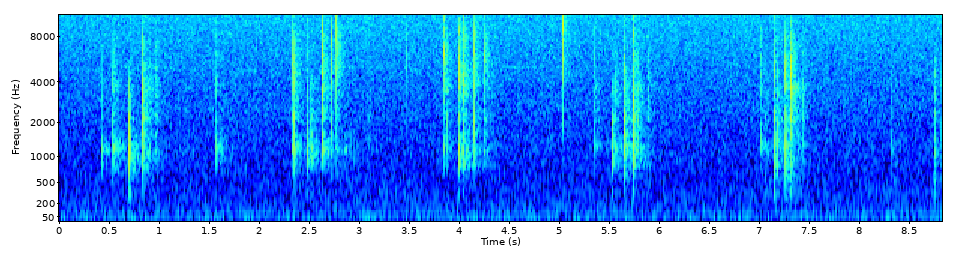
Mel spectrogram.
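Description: Fingernails tap slowly on a makeup palette in a second round of tapping, with no talking. Short, bright, clicky taps come in loose clusters at an irregular pace, with quiet pauses over a low, steady background hiss.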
